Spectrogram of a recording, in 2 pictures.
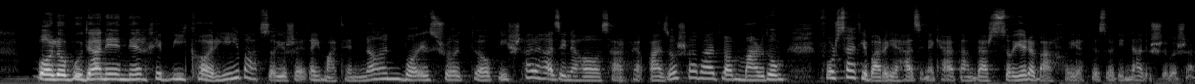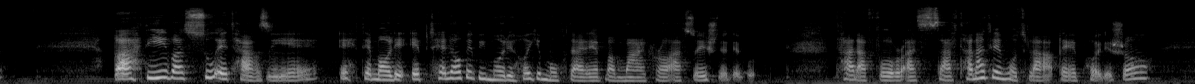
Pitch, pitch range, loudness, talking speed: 220 Hz, 185-260 Hz, -29 LUFS, 125 wpm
